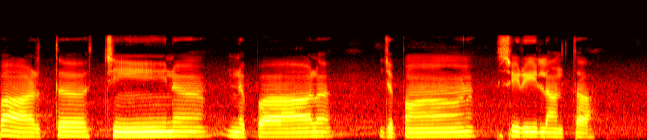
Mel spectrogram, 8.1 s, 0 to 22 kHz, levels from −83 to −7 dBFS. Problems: background sounds at intervals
